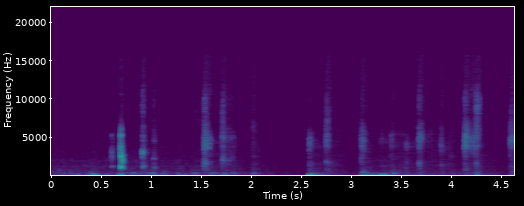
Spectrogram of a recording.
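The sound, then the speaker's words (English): Keys clacking on a computer keyboard in quick, irregular bursts, fairly quiet, with a brief pause midway before the typing resumes, as someone types a Google search for Transformers Earthrise Scorponok. “I'm typing Transformers Earthrise Scorponok.”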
